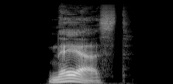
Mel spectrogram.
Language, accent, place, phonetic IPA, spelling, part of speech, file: German, Germany, Berlin, [ˈnɛːɐst], näherst, verb, De-näherst.ogg
- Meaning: second-person singular present of nähern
